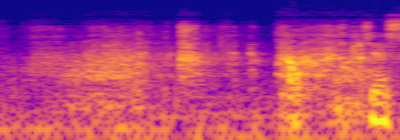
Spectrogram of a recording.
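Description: Soft rustling and scraping with a light knock about a second in as a chest freezer cabinet is handled and tilted among its foam packing, followed by a man's voice.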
